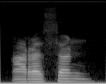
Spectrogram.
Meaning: 1. king, sovereign, prince 2. king 3. Jupiter
- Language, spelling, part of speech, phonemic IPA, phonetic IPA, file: Tamil, அரசன், noun, /ɐɾɐtʃɐn/, [ɐɾɐsɐn], Ta-அரசன்.ogg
